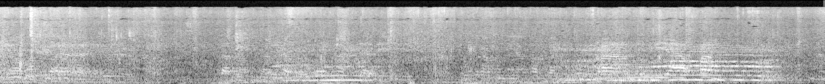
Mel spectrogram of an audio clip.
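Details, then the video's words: Bull at a farm in Bandung, Indonesia, agitated on leaving its pen for the first time; two long, steady low moos a few seconds apart, each held about two seconds, with people talking. "SAPI EXTRIM NGAMUK PERTAMA X KELUAR KANDANG"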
